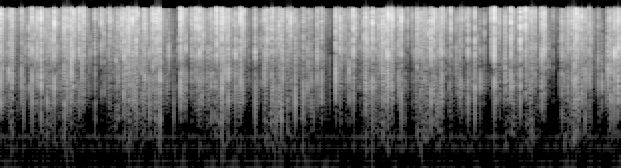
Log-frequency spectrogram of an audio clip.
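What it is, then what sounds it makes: Plastic-wrapped stack of sachets crinkling. A flat, plastic-wrapped stack of yeast sachets is held in both hands while nails scratch and thumbs squeeze the plastic film. The result is a dense, continuous stream of bright, crisp crinkles and short crackles, mostly high in tone with almost no low end.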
